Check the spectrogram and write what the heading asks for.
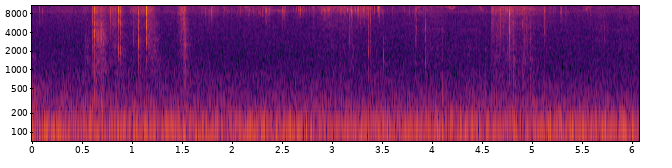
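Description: Loose glitter being sprinkled and patted by hand over a glue-coated cardboard star: a few soft rustling brushes in the first second and a half, over a steady low hum.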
